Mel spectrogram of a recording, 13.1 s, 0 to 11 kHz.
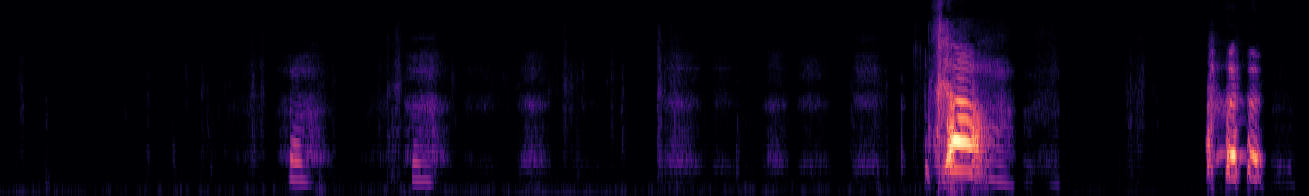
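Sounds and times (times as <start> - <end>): woman sneezing: 9.3 - 9.8.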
